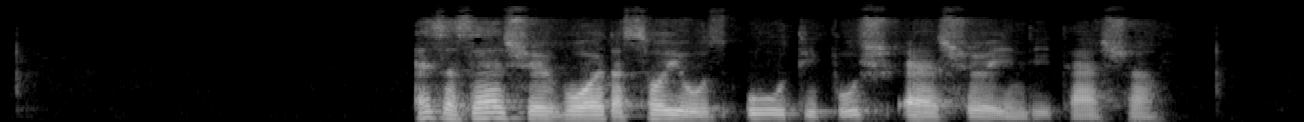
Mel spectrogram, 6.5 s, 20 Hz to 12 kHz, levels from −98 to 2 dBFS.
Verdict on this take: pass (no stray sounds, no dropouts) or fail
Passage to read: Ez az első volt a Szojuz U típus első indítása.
pass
